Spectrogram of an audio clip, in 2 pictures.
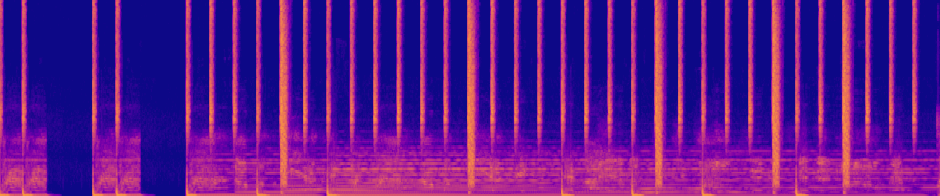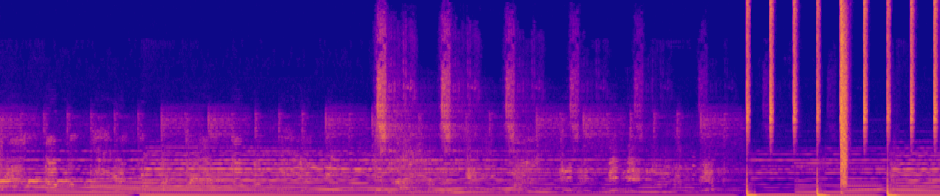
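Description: A finished sampled hip-hop beat plays loud and steady, with punchy drum hits, deep sustained bass and a saturated, EQ-filtered vocal sample riding on top, briefly dropping out near the start.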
